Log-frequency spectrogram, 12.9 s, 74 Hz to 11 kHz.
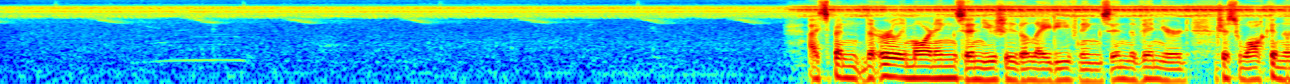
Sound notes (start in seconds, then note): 1.4 crickets chirping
